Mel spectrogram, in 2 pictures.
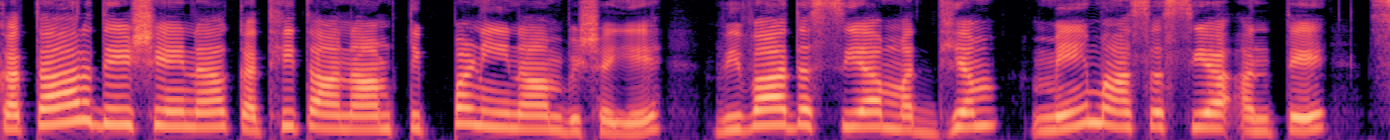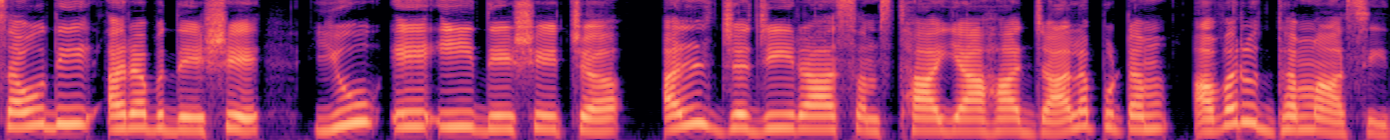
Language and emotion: Sanskrit, neutral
